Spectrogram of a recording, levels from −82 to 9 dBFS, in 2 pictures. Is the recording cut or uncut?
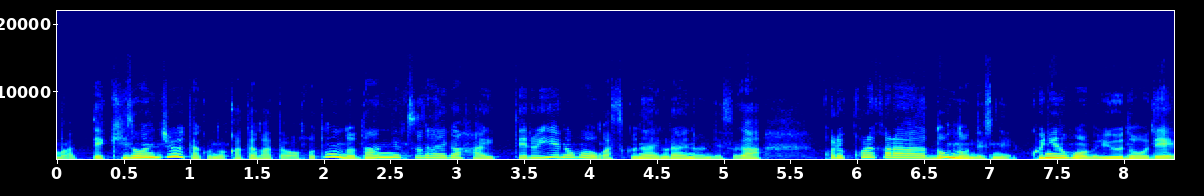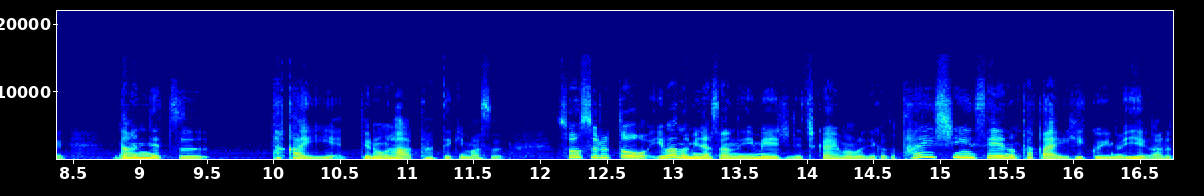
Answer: uncut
